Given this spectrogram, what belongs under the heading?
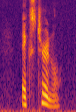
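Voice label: "external", US English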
